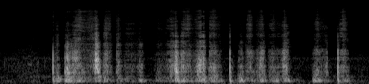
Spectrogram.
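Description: A white chalk stick held in one hand writes and scratches across the black surface of a small handheld chalkboard with a rustic wooden frame, a flat solid board held in the other hand. After a brief quiet start, irregular bursts of dry, gritty scraping strokes follow, with short pauses between them and a bright, rasping texture.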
